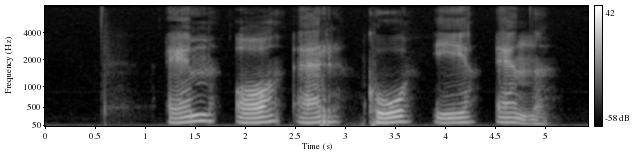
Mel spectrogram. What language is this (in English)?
Swedish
